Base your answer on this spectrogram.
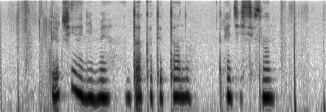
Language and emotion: Russian, sad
